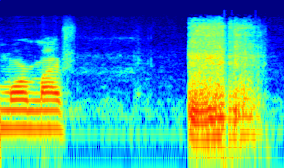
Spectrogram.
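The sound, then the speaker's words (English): A person farts: two short, loud bursts separated by a brief pause, the first a low buzzing tone and the second a noisier, raspier blast. “Sorry for those listening. I just farted on you.”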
